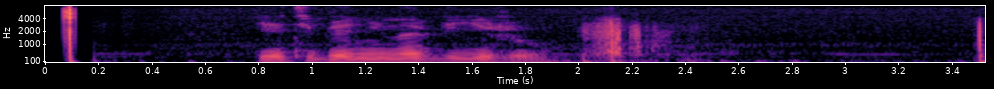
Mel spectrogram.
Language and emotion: Russian, angry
